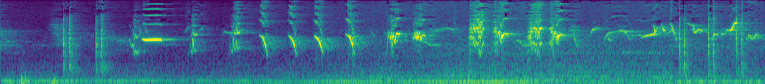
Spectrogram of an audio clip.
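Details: Black-winged myna song played to prompt a reluctant bird to sing: a run of short sharp chips and descending whistles repeated several times a second, ending in harsher mixed notes.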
